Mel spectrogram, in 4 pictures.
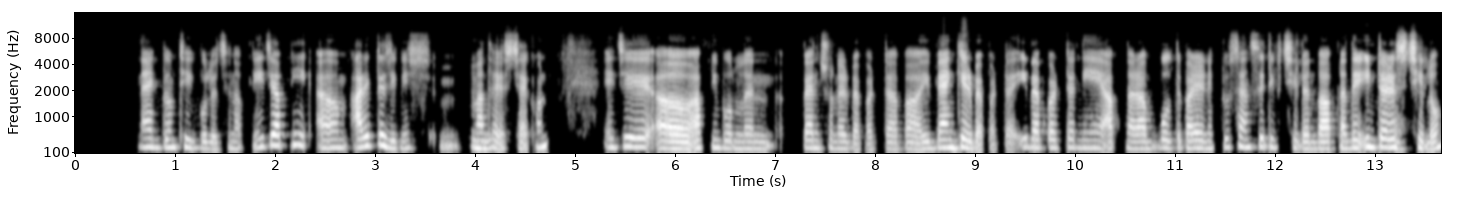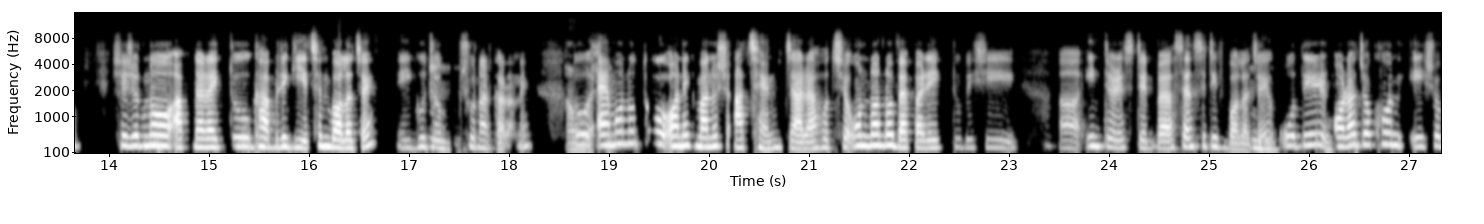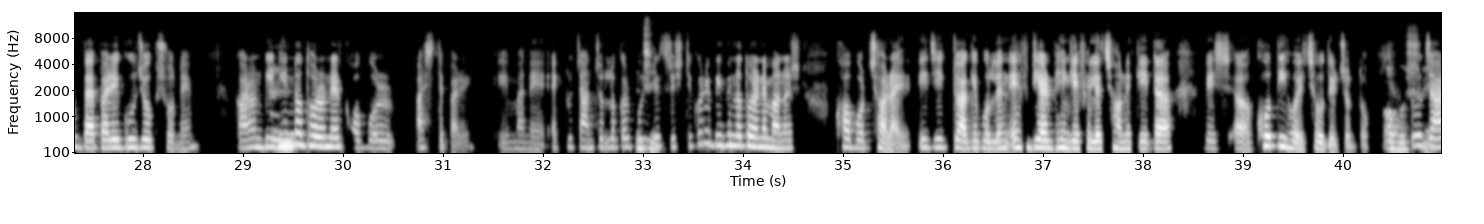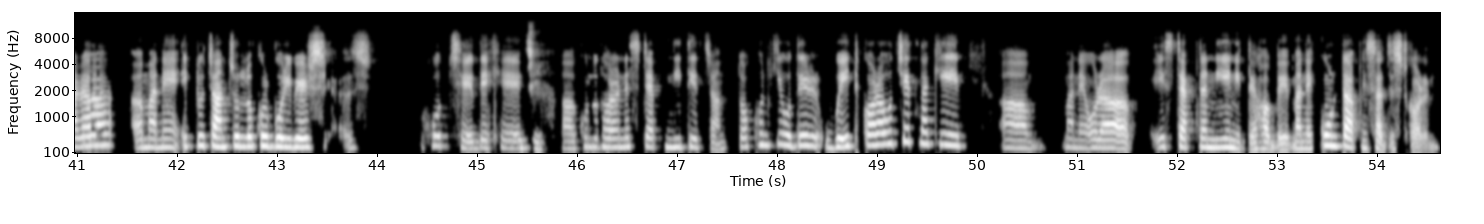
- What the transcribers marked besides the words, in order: tapping; "ওরা" said as "অরা"
- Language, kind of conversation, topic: Bengali, podcast, অনলাইনে কোনো খবর দেখলে আপনি কীভাবে সেটির সত্যতা যাচাই করেন?
- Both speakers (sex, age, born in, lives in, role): female, 25-29, Bangladesh, Bangladesh, host; female, 25-29, Bangladesh, Finland, guest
